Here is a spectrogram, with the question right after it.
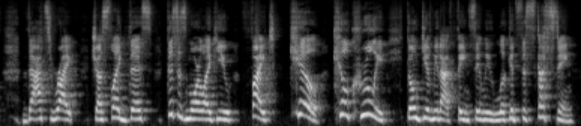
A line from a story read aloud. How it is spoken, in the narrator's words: he's excited that he's getting a reaction from Shaelion, he howls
